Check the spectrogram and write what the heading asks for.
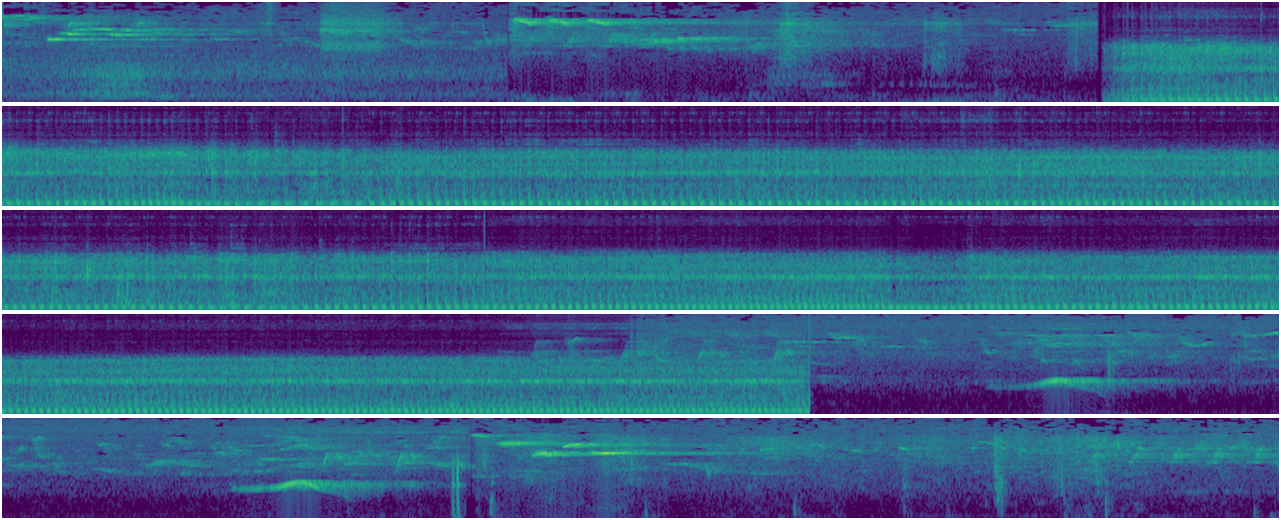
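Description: Small motorcycle engine running steadily on the move, a loud low drone whose pitch wavers a little, cutting in suddenly a few seconds in and cutting off suddenly near the end. Birds chirp before and after it.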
